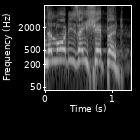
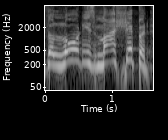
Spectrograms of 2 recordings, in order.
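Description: First: "a" said lightly, the general shepherd; a small lean on "a" against "my"; stress on a. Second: "my" leaned on a little, as in my own shepherd; a slight push on "my"; stress on my. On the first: Preacher contrasting a with my, lightly leaning on "a". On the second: Preacher contrasting my with a, leaning lightly on "my". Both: Shown as a demonstration. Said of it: "That's different from saying".

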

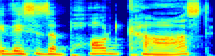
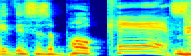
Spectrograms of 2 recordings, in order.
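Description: First: PODCAST with a long open 'ah' in cast; local podcast pronunciation. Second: PODCAST with a flat 'a' as in cat; Melbourne podcast pronunciation. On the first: Host shows how locals say it, "podcast" with broad ah. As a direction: say "podcast" slowly as pod-kahst. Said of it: "So we would say". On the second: Host mimics how others say it, "podcast" with short a. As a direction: say "podcast" as pod-kass. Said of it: "and they would say". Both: Shown as a demonstration.

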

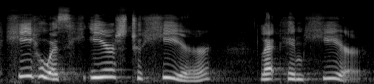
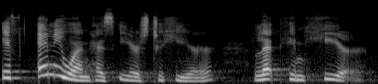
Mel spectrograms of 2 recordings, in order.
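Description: First: Slow, weighty, each word given space; slow emphatic quote. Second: Slow on let him hear; emphatic quote. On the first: Preacher quoting Jesus to listeners, slow and weighty. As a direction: read it slowly as a solemn challenge. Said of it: "he keeps repeating it". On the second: Preacher repeating Jesus' challenge, slowing at the end. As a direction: lean on the challenge. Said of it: "he repeats that challenge". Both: Shown as a demonstration.

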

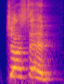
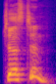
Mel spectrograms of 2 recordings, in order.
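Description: First: High, insistent call; urgent raised-pitch shout. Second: Calling out. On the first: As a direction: cry the name after him, pitch jumping. Calling again, more insistently. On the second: Calling after departing friend. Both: Acted.

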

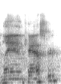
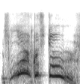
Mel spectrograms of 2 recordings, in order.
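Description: First: Lancaster said slowly as LAND-CAST-er; slow Lancaster with a full "cast" in it; alternative pronunciation. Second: Lancaster shrieked very high as LANK-iss-ter; mock-outraged, drawn-out high screech on Lancaster, LANK-iss-ter; screeched correction. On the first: Shown as a demonstration. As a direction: split Lancaster into two full parts, LAN and CASTER, softly. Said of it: "as some like to pronounce it". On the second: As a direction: squawk out Lancaster slowly with the middle squashed to "kiss". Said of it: "correct them by just being like".

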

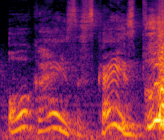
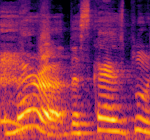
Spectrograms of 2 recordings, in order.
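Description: First: Higher, bright-eyed "oh guys" with a laugh; chirpy agreement. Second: Said in the usual way. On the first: Retold or imitated. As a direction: suddenly agree as if it's obvious. Myra agreeing only with Denise.

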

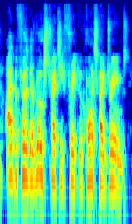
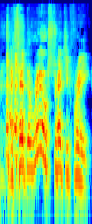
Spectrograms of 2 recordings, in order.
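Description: First: Said in the usual way. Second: Loud, higher-pitched emphasis on "real stretchy freak"; insistent correction. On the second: Acted. Host reading his meme to co-host, insisting loudly on "real stretchy freak".

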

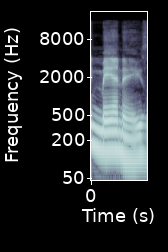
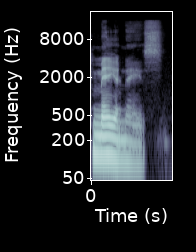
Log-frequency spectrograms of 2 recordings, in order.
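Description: First: "mayonnaise" said in two syllables, MAN-naise; "mayonnaise" squeezed into MAN-naise, no middle syllable. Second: "mayonnaise" slowly in three syllables, MAY-uh-naise; "mayonnaise" drawn out slowly with a middle "uh" syllable. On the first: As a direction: clip "mayonnaise" to two beats. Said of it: "like, two syllables". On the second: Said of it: "a third one sneaks in for some people". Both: Shown as a demonstration.

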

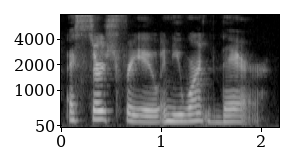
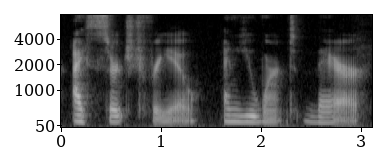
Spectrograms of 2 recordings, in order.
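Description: First: Said in the usual way. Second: Brooding Tamlin. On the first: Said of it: "he said". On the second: A narrator's reading. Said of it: "he breathed".

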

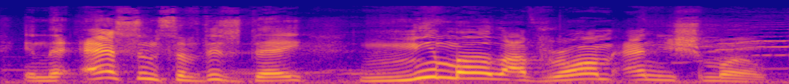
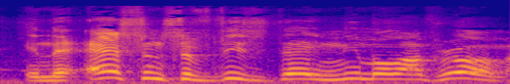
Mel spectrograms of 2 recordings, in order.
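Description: First: "Nimal Avram and Yishmael" joined in one unbroken phrase; verse read as one sentence. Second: Higher-pitched reading that closes on "Avram"; verse re-phrased to stop. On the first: Teacher quoting the verse as written, "Avram and Yishmael" joined. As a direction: run "Avram" on into "and Yishmael", slowing there. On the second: Teacher showing a new parsing, full stop after "Avram". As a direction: end the sentence firmly at "Avram", voice falling. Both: Shown as a demonstration. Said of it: "you read it like this".

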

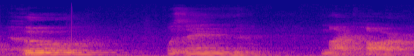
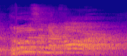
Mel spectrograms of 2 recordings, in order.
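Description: First: Low, very slow, word by word; menacing question dropping low and soft; contained anger. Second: High, raised-voice demand; angry retold yell, pitched way up. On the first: Retold or imitated. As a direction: interrogate slowly with held-in fury. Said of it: "I'm mad now". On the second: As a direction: burst out at the culprits. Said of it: "Who is this pastor yelling".

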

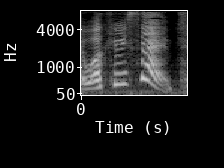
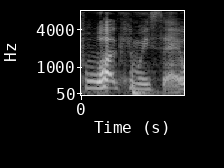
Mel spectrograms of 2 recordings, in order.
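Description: First: Higher and louder, a playful shrug. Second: Said in the usual way. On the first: Real, not acted. Vlogger joking to viewers about quitting, higher playful shrug. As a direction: toss it off with a comic shrug. Repeats the shrug with more push.

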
